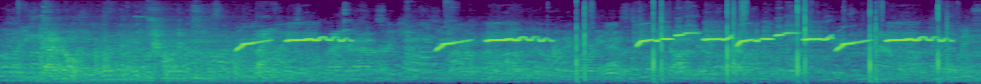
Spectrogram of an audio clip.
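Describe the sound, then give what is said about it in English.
A person whistles a short, repeating tune, a little ditty heard on the radio, in clear, rising-then-steady phrases, with soft background clatter and murmur underneath and a few sharp clicks. “I couldn't help but notice that tune that you're whistling there.”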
